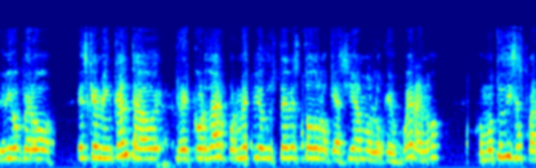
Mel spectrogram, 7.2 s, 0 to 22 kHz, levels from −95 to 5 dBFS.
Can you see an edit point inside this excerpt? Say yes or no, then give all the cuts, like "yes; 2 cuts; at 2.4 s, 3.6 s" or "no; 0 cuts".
no; 0 cuts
